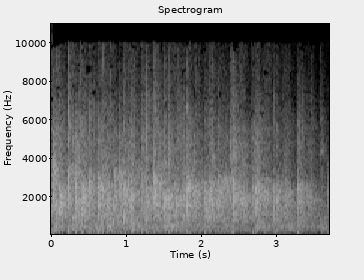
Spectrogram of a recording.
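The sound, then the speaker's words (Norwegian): A crowd breaks into steady applause for Jesus, dense overlapping hand claps forming a continuous, fairly loud wash of sound that holds for several seconds with no voices over it. “Jesus fortjener en skikkelig applaus, altså.”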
